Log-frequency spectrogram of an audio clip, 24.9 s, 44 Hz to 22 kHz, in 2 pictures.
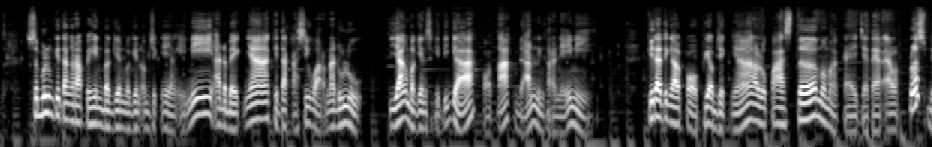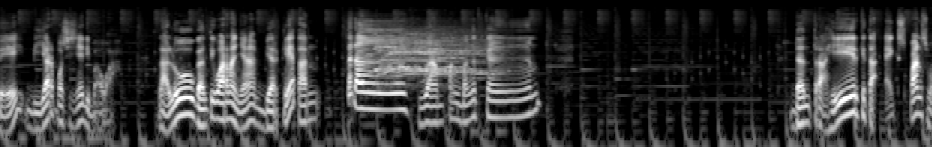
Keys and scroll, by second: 13.4 shift+x, 14.9 x, 19.7 v, 20.9 shift+i, 21.8 super+c, 22.3 v.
